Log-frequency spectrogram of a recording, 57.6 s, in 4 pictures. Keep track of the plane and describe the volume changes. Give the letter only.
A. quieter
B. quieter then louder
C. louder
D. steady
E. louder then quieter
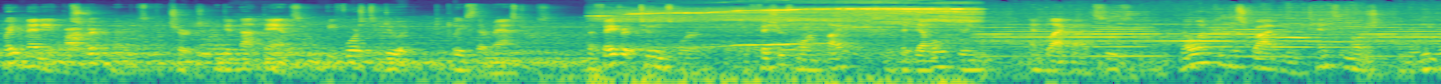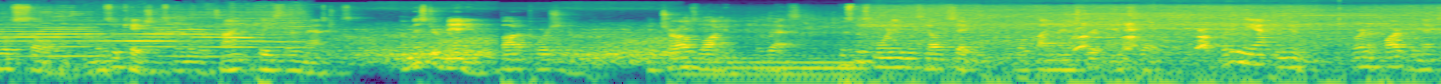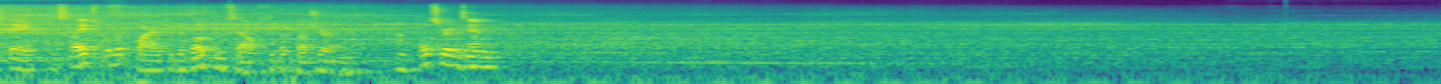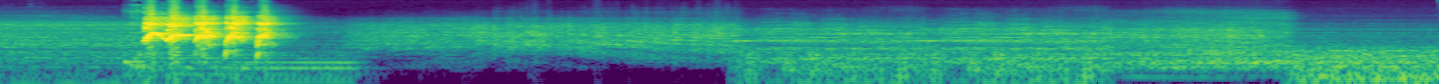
A.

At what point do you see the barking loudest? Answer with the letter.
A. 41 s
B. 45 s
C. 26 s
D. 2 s
B.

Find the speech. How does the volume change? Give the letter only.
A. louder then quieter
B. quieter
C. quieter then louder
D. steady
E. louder
D.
